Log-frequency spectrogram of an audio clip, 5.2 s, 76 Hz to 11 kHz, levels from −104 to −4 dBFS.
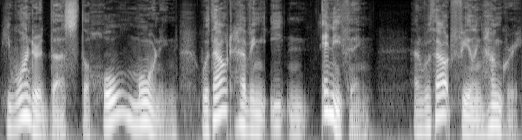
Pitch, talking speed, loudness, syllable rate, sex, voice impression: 115 Hz, 160 wpm, -18 LUFS, 5.8 syllables/s, male, very masculine, very adult-like, slightly thick, slightly tensed, slightly powerful, bright, soft, very clear, fluent, cool, intellectual, very refreshing, slightly sincere, calm, slightly mature, friendly, reassuring, slightly unique, slightly elegant, wild, slightly sweet, lively, kind, slightly intense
